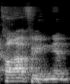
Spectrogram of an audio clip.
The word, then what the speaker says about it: Coffey: It's coffee, not spelled. Yeah, coffee, just not spelled like the drink.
